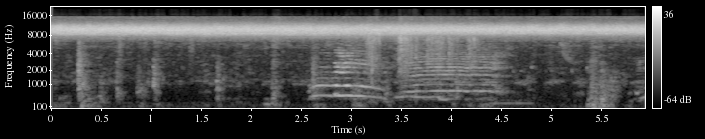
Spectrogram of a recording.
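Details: Kaligesing Etawa goat, part of a herd of would-be breeding bucks and does in Purworejo, Central Java, gives a long wavering bleat around the middle, with a shorter low call after it, amid tapping, knocking and a constant high hiss.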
